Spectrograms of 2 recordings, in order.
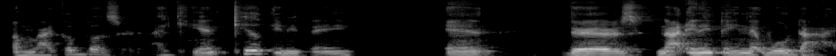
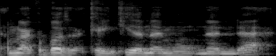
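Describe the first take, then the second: First: "kill anything" fully enunciated, formal diction. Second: Casual Southern run-together delivery; down-home Southern way. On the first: Translating the saying for outsiders, formal careful pronunciation. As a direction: pronounce "there's not anything that will die" carefully, word by word. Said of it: "I'm gonna say it in a formal way". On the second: Showing how folks back home say it, casual Southern accent. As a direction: let it slide out in Southern dialect. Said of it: "But that ain't how we say it". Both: Shown as a demonstration.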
